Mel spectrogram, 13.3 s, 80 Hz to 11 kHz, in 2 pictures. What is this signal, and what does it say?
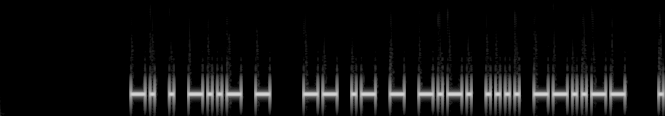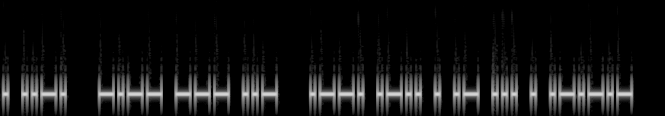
Morse code, heard as a keyed tone, about 25 wpm, 700 Hz. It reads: NEXT MATCH, IF YOU PLEASE.
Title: Sentences from Top 1600 Words 25wpm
